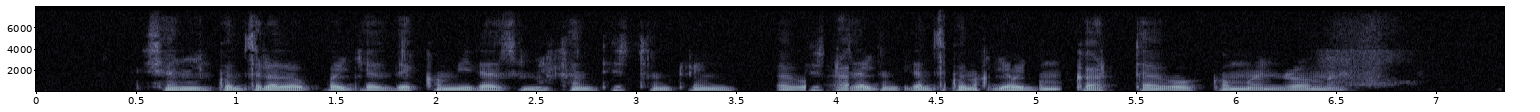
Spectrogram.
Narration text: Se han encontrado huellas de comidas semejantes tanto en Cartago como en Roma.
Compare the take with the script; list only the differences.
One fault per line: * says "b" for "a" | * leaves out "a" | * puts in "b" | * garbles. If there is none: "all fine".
* garbles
